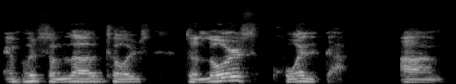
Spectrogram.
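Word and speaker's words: Huerta: to uh emphasize and put some love towards doresa um it's h u e r t AA that's how you pronounce it so dores uh worked with San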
